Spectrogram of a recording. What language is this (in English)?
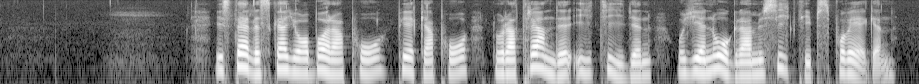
Swedish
